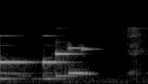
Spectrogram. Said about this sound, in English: No, find my device is ringing for some reason. I, I, didn't activate that. I'm sorry for the loud noise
